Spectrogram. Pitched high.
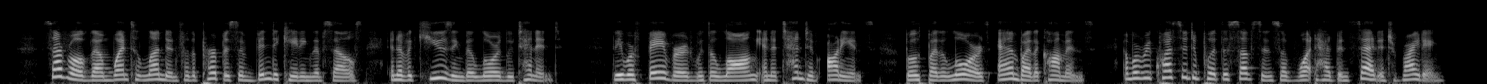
Yes: high, 205 Hz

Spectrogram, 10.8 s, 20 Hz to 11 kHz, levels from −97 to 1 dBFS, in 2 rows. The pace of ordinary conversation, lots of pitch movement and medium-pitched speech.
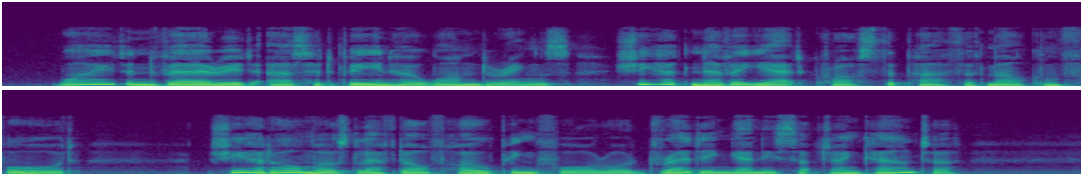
Yes: average, 165 wpm; wide, 6.2 semitones; medium, 170 Hz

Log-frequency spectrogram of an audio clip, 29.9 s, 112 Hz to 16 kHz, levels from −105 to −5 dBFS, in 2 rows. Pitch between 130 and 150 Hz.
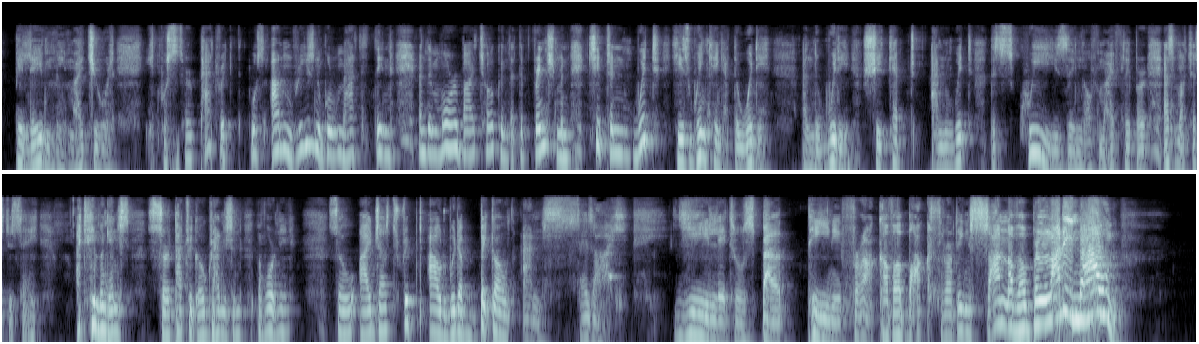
Yes: medium, 140 Hz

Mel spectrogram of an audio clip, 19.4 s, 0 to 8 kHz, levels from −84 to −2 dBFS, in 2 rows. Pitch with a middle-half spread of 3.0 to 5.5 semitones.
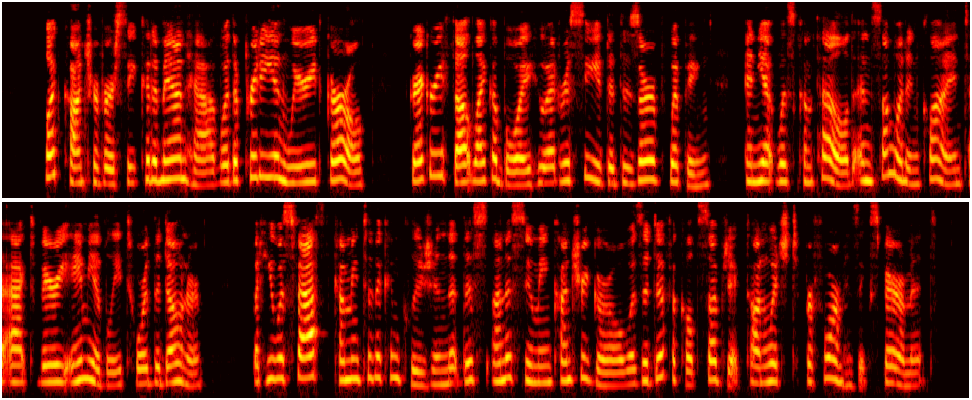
Yes: average, 4.0 semitones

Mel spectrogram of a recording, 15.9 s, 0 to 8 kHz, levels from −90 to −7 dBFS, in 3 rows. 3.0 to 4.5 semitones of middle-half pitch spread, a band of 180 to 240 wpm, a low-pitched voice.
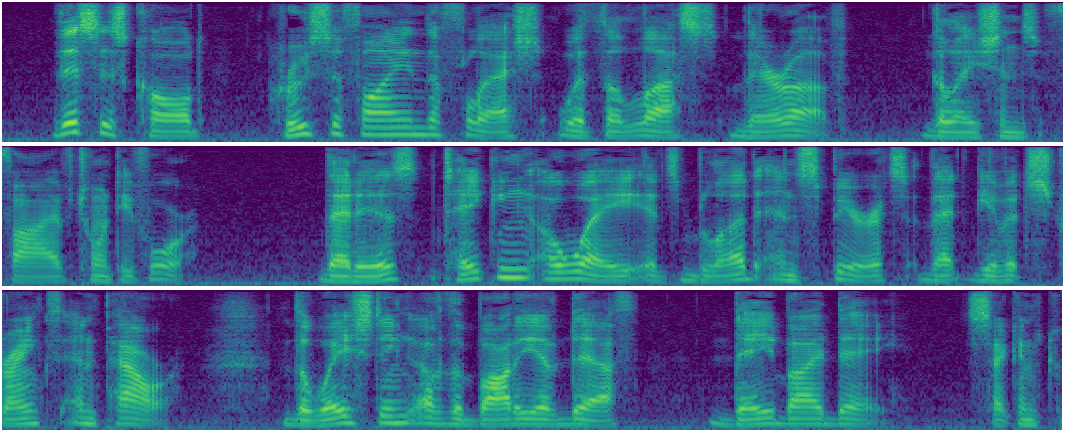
No: average, 4.1 semitones; average, 155 wpm; low, 120 Hz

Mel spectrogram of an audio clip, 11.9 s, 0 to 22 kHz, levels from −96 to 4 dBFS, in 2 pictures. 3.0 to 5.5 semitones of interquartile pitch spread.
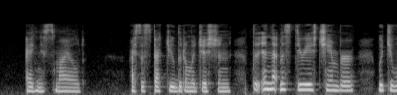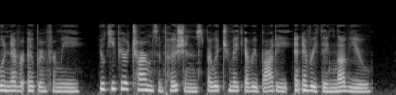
Yes: average, 3.6 semitones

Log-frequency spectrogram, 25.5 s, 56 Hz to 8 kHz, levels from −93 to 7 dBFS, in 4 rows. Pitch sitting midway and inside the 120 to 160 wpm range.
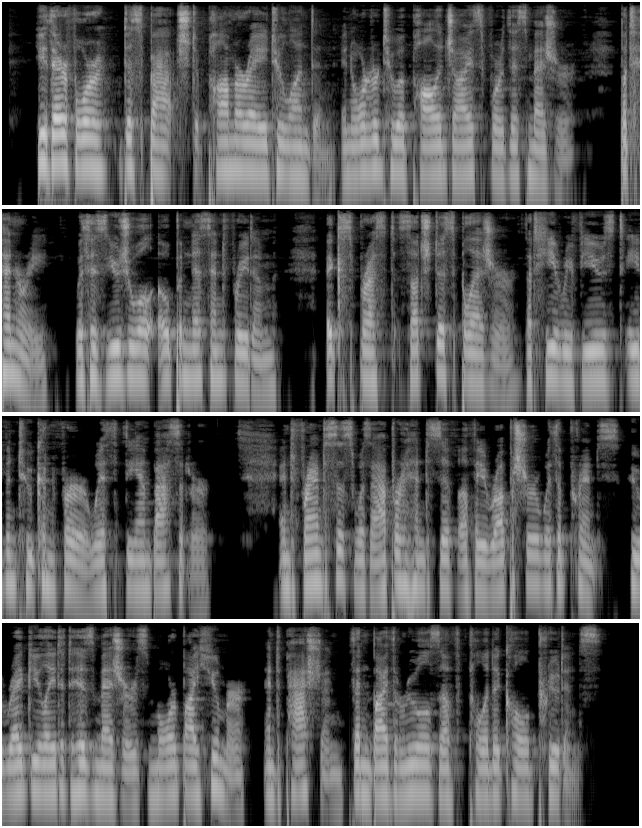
No: low, 125 Hz; average, 140 wpm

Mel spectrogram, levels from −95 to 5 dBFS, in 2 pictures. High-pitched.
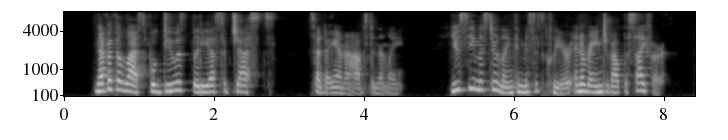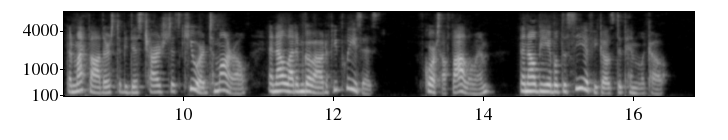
Yes: high, 230 Hz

